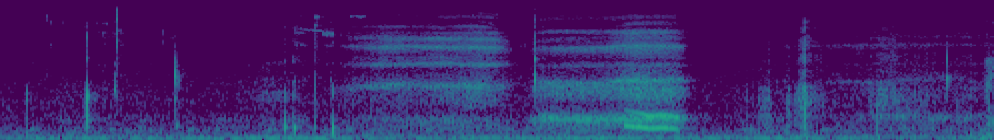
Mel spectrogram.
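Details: Two harsh, high-pitched, whistling inspiratory breaths in a child: inspiratory stridor with croup cough.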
